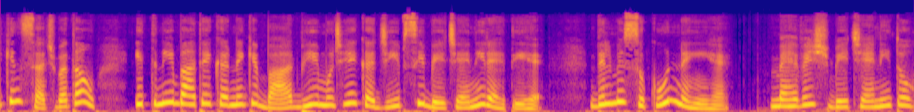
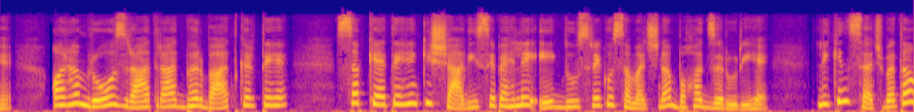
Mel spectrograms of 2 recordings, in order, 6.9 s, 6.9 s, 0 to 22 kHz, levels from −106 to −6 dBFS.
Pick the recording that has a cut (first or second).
first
